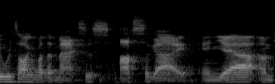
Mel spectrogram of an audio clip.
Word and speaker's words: Assegai: More specifically, we're talking about the Maxxis Assegai, and yeah, I'm saying it right because I watched Greg Menard say Assegai like 100 times before I even attempted it, but it's Greg Menard's tire, it's cool.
